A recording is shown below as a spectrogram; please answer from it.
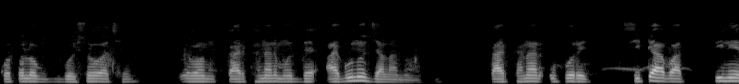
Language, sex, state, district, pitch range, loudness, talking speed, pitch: Bengali, male, West Bengal, Purulia, 130-140 Hz, -29 LUFS, 120 wpm, 135 Hz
